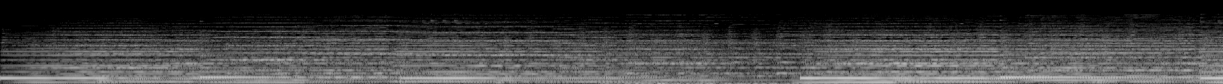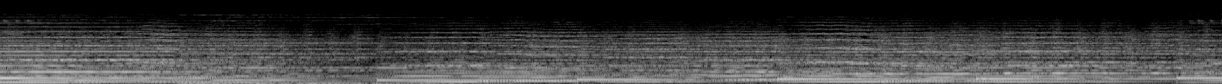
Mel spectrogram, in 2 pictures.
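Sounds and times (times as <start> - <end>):
refreshing ambient music: 0.0 - 24.4.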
